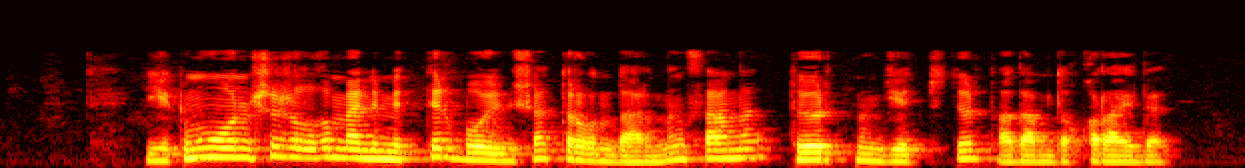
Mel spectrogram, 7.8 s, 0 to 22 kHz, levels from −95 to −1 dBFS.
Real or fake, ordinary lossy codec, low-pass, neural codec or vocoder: real; none; 7.2 kHz; none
